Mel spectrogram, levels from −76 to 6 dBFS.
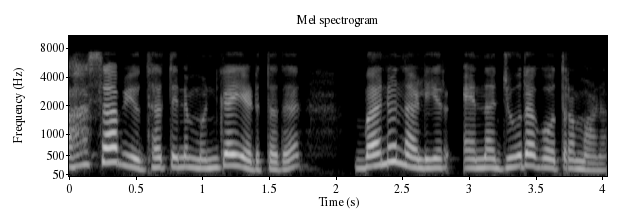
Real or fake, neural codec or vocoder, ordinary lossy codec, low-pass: fake; codec, 16 kHz, 6 kbps, DAC; Opus, 64 kbps; 7.2 kHz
